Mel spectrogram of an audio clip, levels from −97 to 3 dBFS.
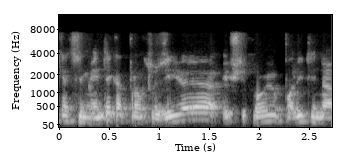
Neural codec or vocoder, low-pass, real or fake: none; 7.2 kHz; real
